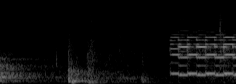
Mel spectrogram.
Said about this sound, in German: Ah, klingelt schon, sind schon da.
